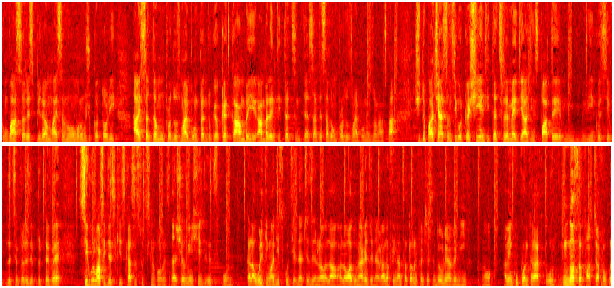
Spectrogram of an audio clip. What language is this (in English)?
Romanian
